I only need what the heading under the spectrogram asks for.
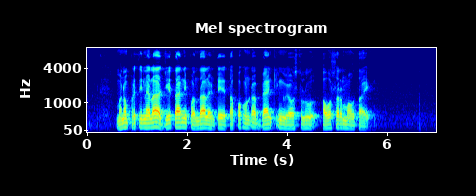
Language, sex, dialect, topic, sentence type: Telugu, female, Central/Coastal, banking, statement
